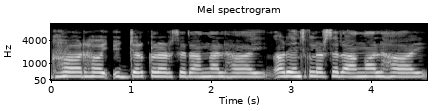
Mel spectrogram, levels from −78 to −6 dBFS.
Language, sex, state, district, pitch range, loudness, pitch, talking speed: Bajjika, female, Bihar, Vaishali, 225-235 Hz, -18 LUFS, 230 Hz, 150 wpm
